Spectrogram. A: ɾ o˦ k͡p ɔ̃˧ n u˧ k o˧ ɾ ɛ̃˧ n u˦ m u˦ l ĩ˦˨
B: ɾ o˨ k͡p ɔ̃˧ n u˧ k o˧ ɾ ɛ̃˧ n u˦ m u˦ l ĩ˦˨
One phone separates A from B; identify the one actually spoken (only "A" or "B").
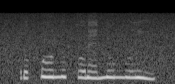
B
